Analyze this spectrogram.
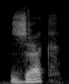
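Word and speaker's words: Székely: His name was Edmund Bordeaux-Zekli, or some people pronounce him Zek.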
